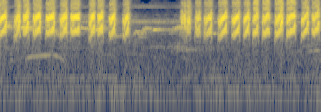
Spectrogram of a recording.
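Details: Very fast 'ché kích bổi' song style of a Chinese hwamei: a near-continuous machine-gun series of buzzy, high chattering notes, interrupted once by a short pause with a faint rising whistle.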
